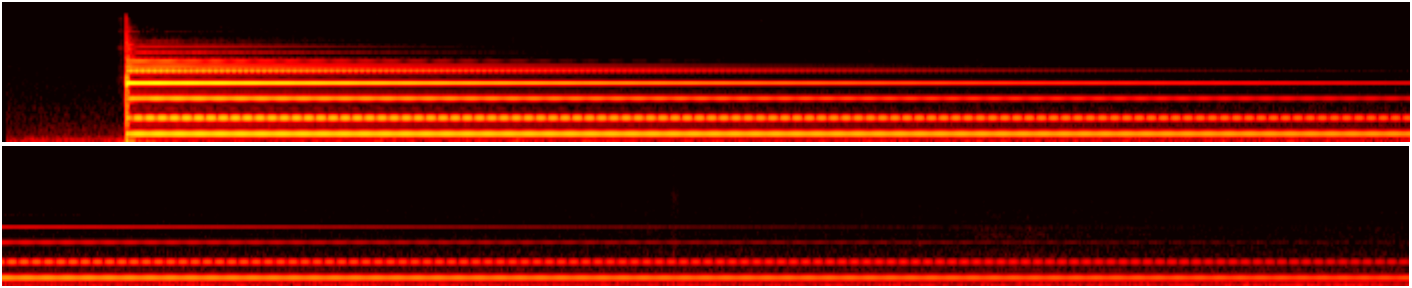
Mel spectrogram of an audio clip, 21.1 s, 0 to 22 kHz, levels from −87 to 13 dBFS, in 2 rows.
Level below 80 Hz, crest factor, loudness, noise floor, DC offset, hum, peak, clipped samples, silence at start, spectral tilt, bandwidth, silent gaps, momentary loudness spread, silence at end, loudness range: -52 dBFS; 22 dB; -17 LUFS; -57 dBFS; under 0.1%; none; 0 dBFS; under 0.1%; 0.9 s; -3.5 dB/octave; 9.6 kHz; none; 27 LU; 0 s; 27 LU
